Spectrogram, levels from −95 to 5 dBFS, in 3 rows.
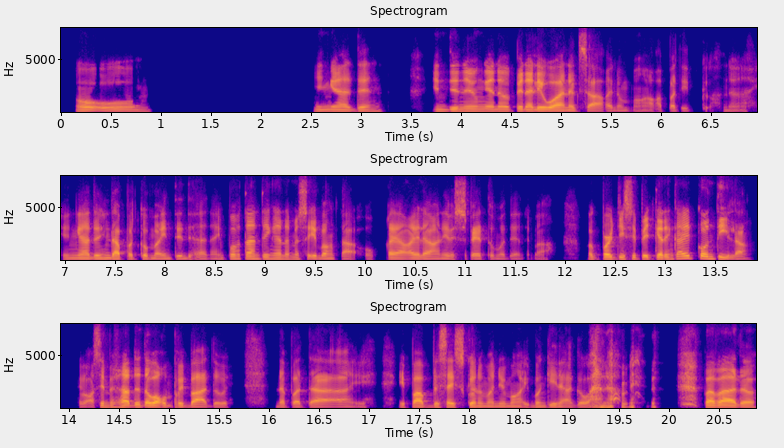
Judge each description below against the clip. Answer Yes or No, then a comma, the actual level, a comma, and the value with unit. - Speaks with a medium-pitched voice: No, low, 120 Hz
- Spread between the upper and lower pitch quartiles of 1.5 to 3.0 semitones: No, average, 4.2 semitones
